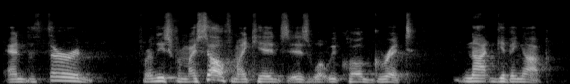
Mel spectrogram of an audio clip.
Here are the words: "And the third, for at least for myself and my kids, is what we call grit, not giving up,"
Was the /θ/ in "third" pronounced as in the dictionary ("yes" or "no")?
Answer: yes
